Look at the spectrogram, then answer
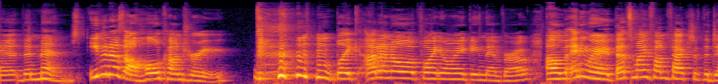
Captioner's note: laughs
